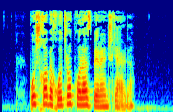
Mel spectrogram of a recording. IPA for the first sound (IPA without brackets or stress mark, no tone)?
b̥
